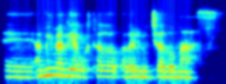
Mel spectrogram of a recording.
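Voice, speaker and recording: The audio is a little muffled and lo-fi. A middle-aged woman speaks at an average pitch in a reflective interview style. She is earnest, often restarting phrases as she looks for the exact word. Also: little pitch movement, normal speed. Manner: earnest, searching for words with repeated starts. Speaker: academic interviewee.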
